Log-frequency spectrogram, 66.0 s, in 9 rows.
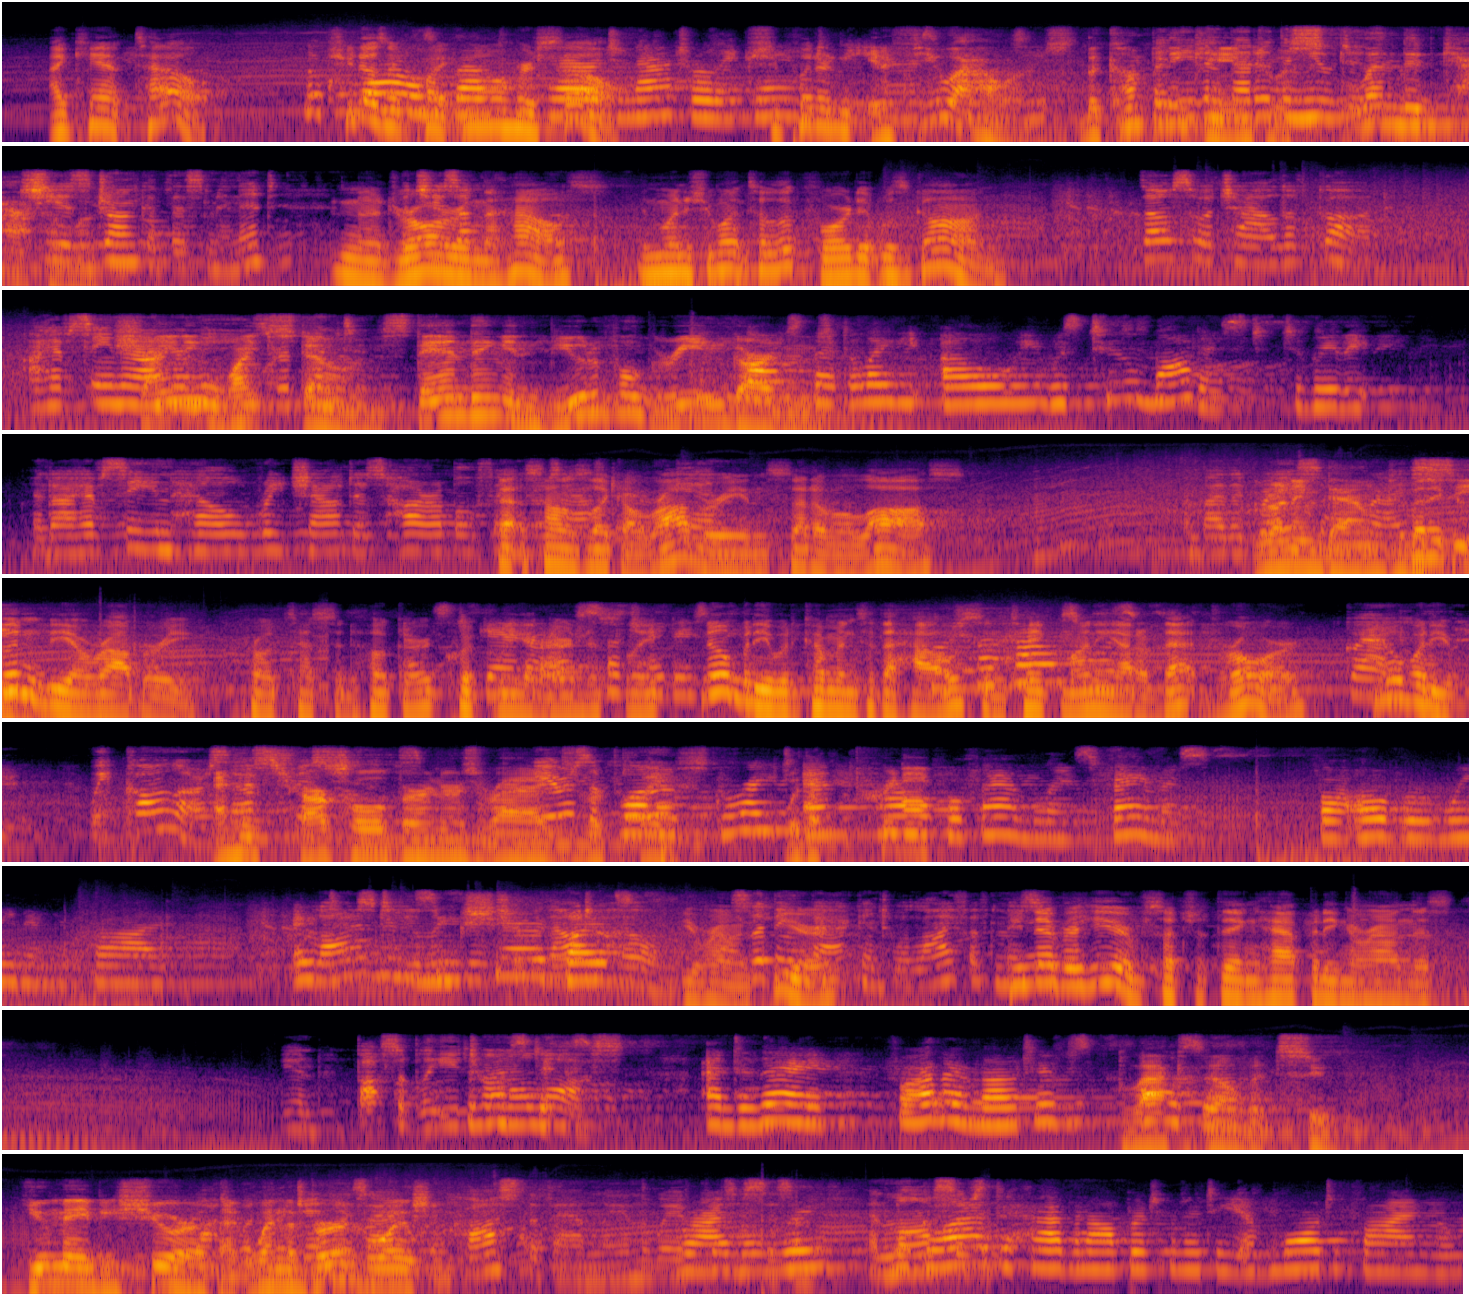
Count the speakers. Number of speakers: four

